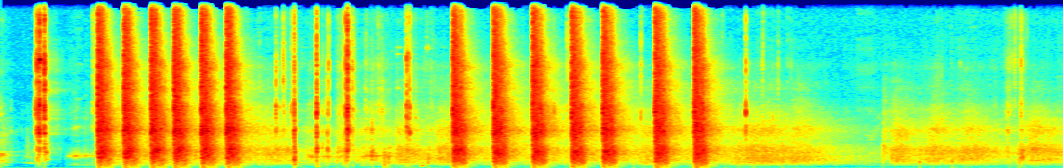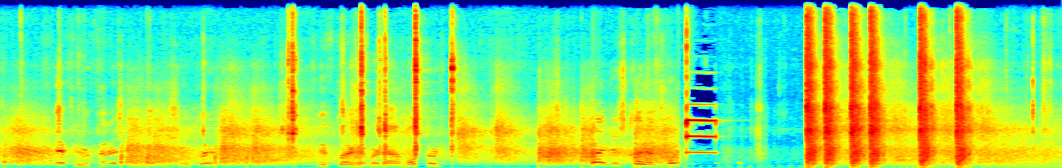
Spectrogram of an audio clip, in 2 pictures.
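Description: A handgun fires rapid shots that ring out outdoors.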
